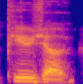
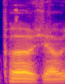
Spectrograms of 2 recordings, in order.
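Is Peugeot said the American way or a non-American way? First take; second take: American; non-American. First: Peugeot is said the way Americans say it. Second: Peugeot is said the usual non-American way. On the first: The speaker calls it right. "because that's how they pronounce it" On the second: The speaker calls it wrong. "it's not a Peugeot"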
